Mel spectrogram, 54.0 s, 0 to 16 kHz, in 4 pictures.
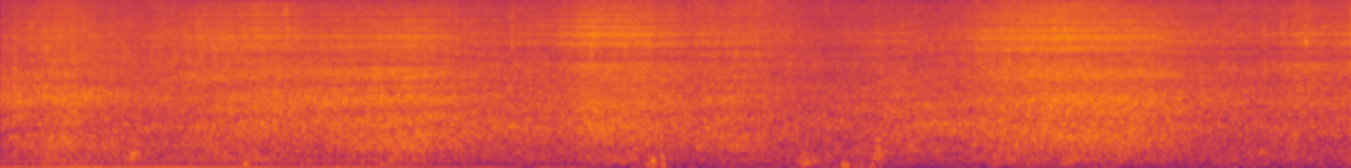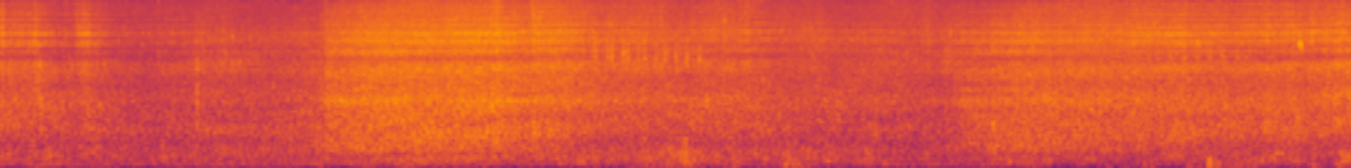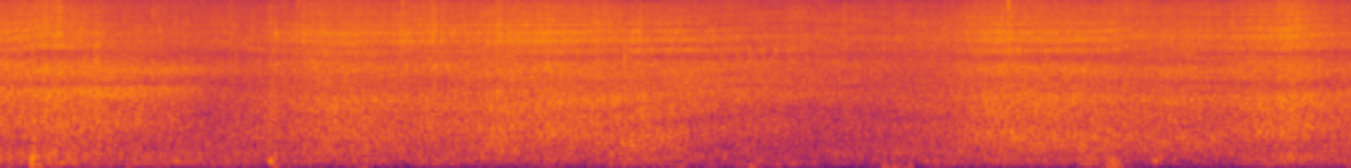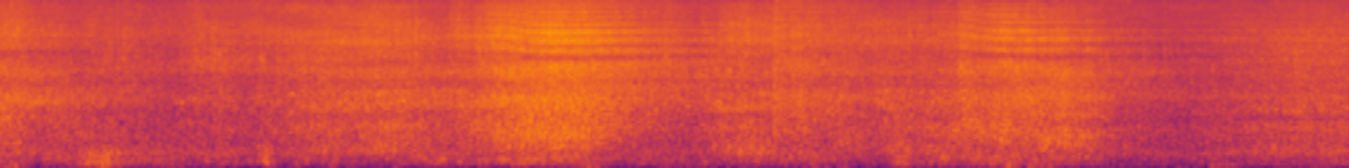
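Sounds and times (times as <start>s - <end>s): sea waves breaking ashore: 0.0s - 54.0s
wind buffeting microphone: 0.0s - 54.0s.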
